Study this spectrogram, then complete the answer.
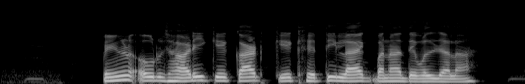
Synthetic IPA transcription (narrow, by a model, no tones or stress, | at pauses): peːɳɔ̰ːɾd͡ʒʱaːɽiːkeːkəɾʈkeːkʰeːt̪iːlaːjək̚bənaːd̪eːʋəld͡ʒaːlaː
